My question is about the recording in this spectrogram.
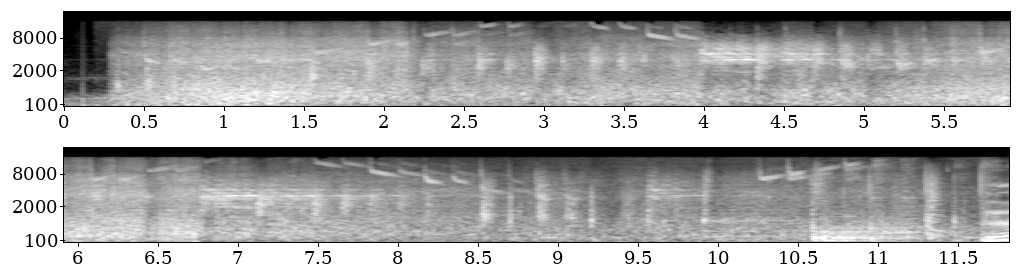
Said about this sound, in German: No, no, no, wir haben äh, ein Jingle gefunden.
